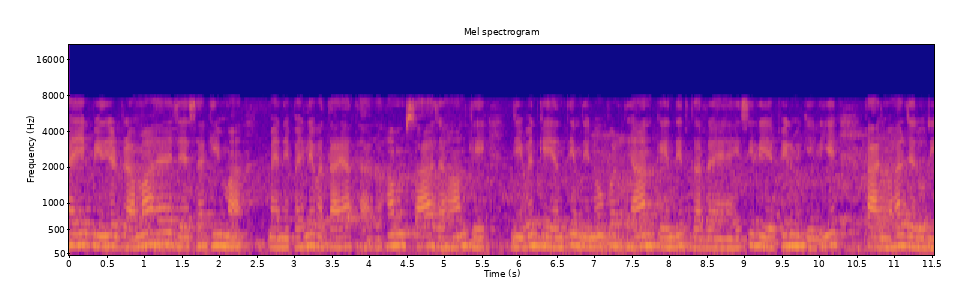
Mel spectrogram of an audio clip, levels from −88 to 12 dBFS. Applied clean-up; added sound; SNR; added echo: none; none; none; none.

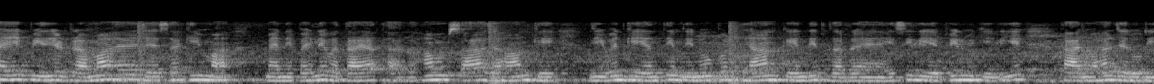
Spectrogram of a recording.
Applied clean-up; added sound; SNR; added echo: none; Gunshot, gunfire; 18 dB; reverberation time 2.3 s.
